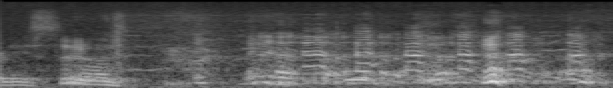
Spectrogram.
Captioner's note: laughter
